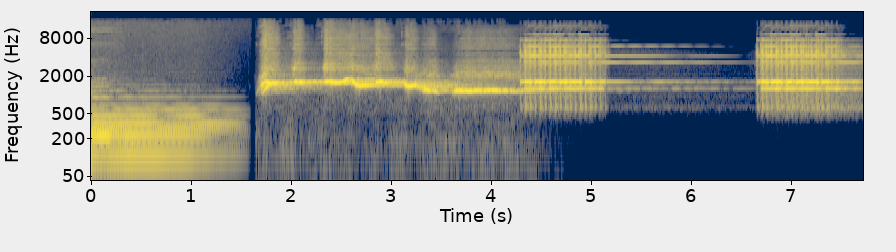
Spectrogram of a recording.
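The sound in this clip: Telephone ringing in an advertisement for a business phone switchboard service. A high, wavering tone is followed by two loud, trilling ring bursts separated by a short pause.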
